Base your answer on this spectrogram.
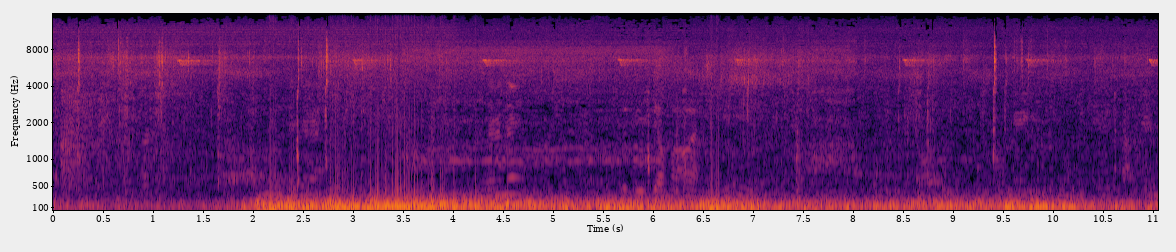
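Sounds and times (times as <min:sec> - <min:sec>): low rumbling on microphone: 0:01.4 - 0:11.0
faint sharp clicks: 0:09.4 - 0:09.8.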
